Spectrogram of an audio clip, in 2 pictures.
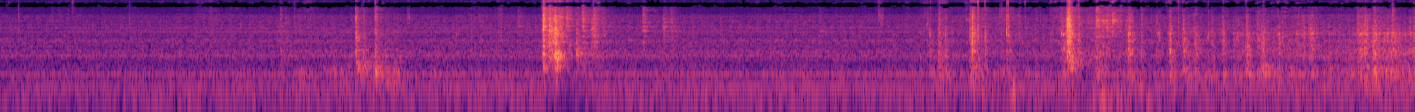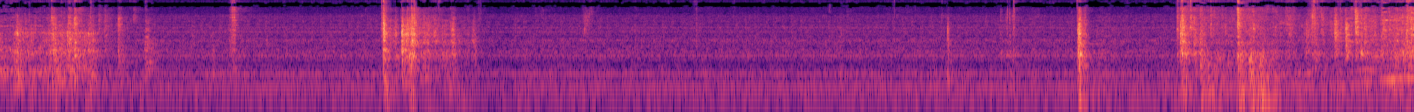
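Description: Mack LR rear-loader garbage truck idling steadily while bulk junk (lawn chairs, boxes, boards) is thrown into its rear hopper, giving a series of loud clanks and thuds over the engine, with a stretch of rattling and clattering in the middle.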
